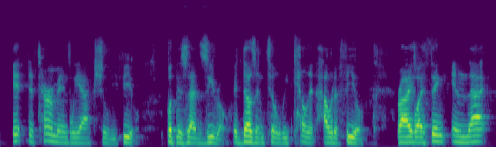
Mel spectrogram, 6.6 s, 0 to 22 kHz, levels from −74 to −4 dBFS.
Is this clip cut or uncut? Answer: cut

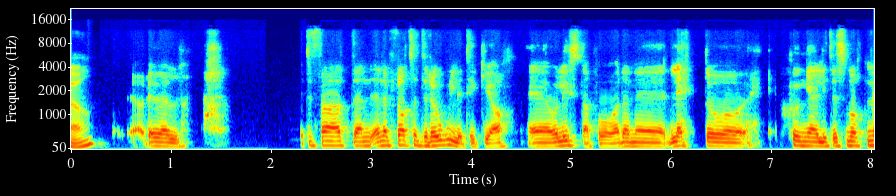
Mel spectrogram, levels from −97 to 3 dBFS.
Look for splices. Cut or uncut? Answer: cut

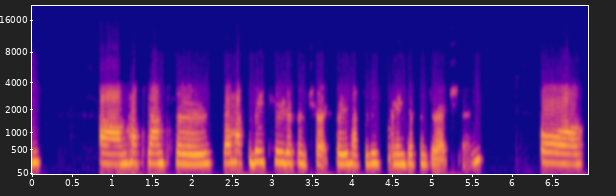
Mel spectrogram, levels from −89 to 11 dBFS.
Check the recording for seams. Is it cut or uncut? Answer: cut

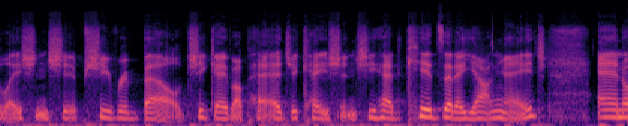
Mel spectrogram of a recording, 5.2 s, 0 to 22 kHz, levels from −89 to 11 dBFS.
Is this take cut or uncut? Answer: uncut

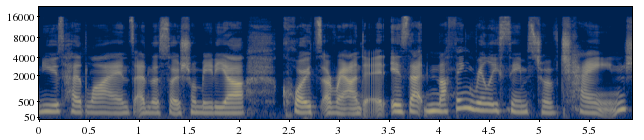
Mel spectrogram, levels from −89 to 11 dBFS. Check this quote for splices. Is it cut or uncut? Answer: uncut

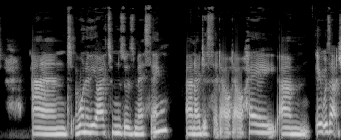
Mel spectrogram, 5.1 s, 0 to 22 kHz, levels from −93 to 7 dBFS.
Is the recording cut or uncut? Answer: cut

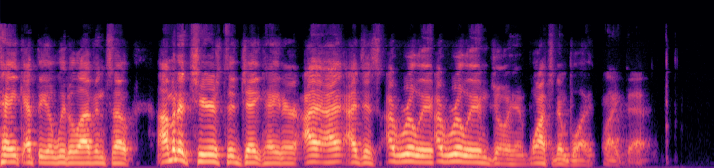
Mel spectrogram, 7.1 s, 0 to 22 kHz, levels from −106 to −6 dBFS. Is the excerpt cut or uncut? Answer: cut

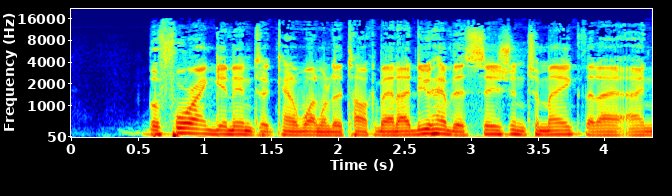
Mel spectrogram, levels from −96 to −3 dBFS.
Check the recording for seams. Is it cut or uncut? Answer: cut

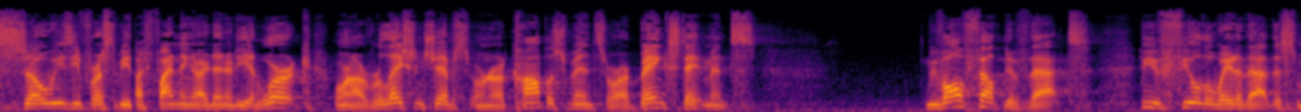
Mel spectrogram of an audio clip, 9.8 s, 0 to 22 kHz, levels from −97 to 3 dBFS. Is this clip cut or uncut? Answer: cut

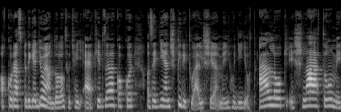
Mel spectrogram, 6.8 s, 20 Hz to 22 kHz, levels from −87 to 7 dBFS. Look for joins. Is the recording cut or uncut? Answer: cut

